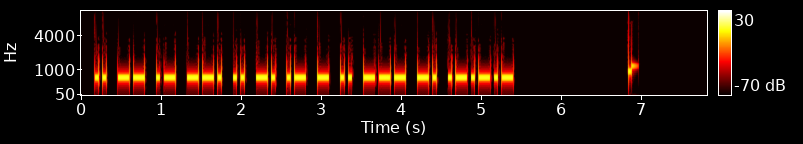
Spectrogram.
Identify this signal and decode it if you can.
Morse code, heard as a keyed tone, about 25 wpm, 700 Hz. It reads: IMAGINATION.
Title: Sentences from Top 1300 Words 25wpm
